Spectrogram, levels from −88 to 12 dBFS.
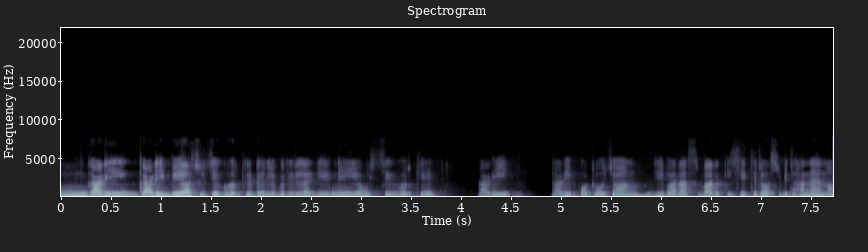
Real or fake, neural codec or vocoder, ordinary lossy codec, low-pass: fake; codec, 16 kHz, 6 kbps, DAC; none; none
